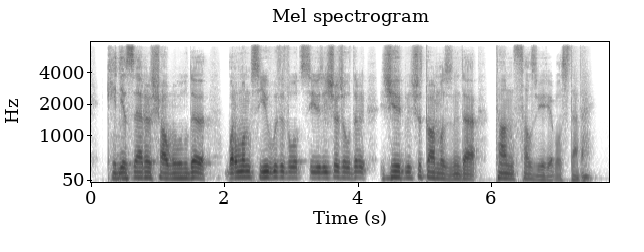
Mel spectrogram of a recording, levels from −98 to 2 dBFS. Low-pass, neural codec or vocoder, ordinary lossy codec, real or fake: 7.2 kHz; codec, 16 kHz, 0.5 kbps, X-Codec, HuBERT features, trained on balanced general audio; none; fake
